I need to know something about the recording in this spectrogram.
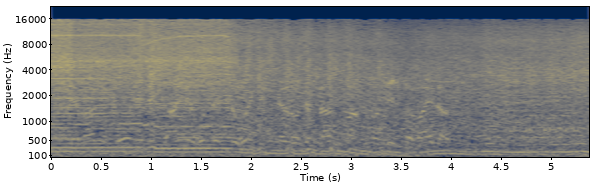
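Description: A racing car engine drops in pitch as the car brakes hard.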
